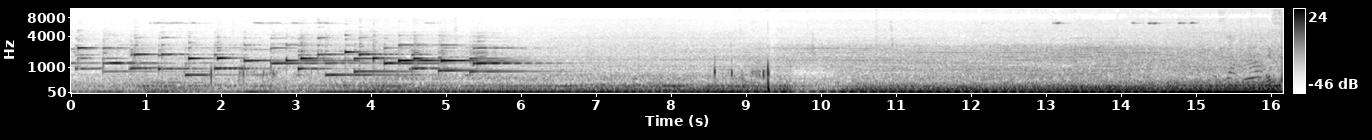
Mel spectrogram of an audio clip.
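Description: Ice cream truck playing its chime jingle, a stepping tune of bell-like notes, for about the first six seconds. After that only the truck's engine is heard, a low rumble that grows louder as the truck pulls up close.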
